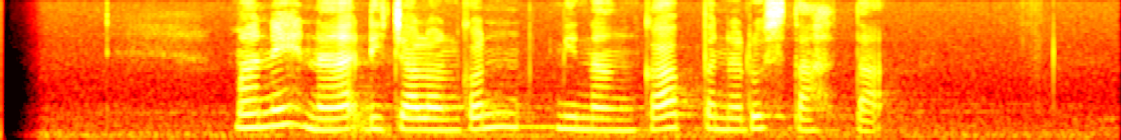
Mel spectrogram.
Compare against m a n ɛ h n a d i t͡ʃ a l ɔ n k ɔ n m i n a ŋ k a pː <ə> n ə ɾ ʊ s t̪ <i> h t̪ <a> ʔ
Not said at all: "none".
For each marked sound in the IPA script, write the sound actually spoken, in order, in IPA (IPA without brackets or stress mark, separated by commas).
ə, a, a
